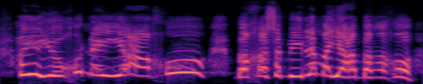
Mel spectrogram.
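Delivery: high, whining mock refusal; whiny shy believer. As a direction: ham up a timid church member.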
